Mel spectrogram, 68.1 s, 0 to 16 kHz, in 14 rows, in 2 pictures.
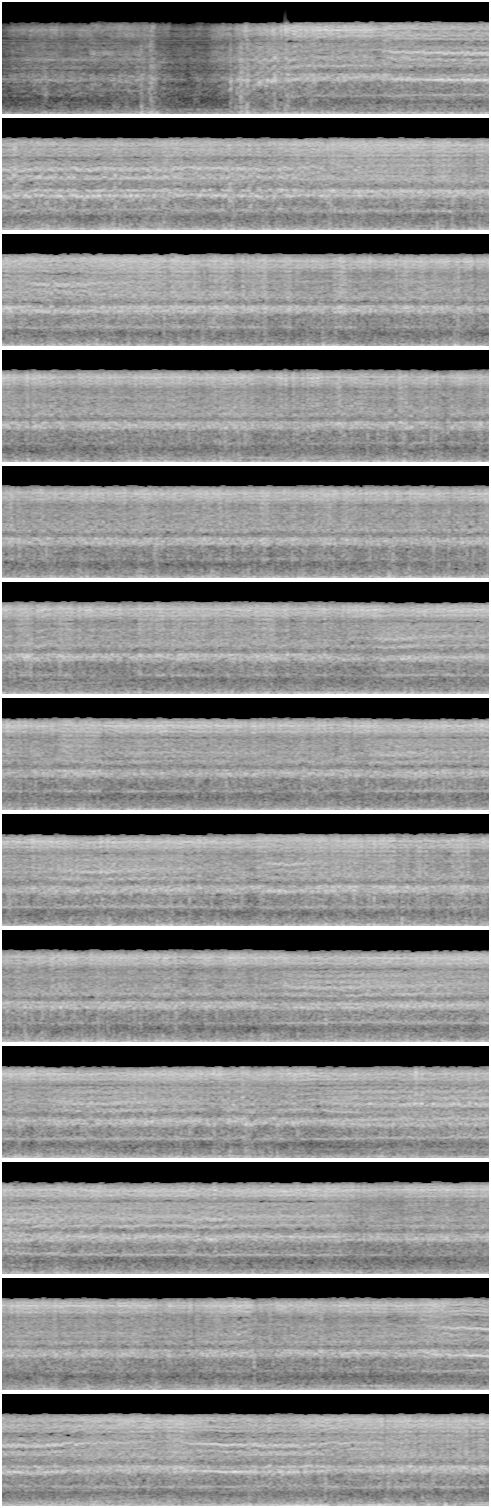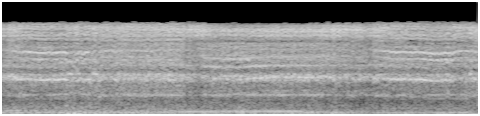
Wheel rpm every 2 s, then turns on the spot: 40, 130, 160, 160, 170, 160, 170, 170, 170, 170, 170, 170, 170, 170, 170, 170, 170, 170, 170, 170, 170, 160, 160, 160, 160, 170, 170, 160, 170, 160, 160, 170, 170, 160.
none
